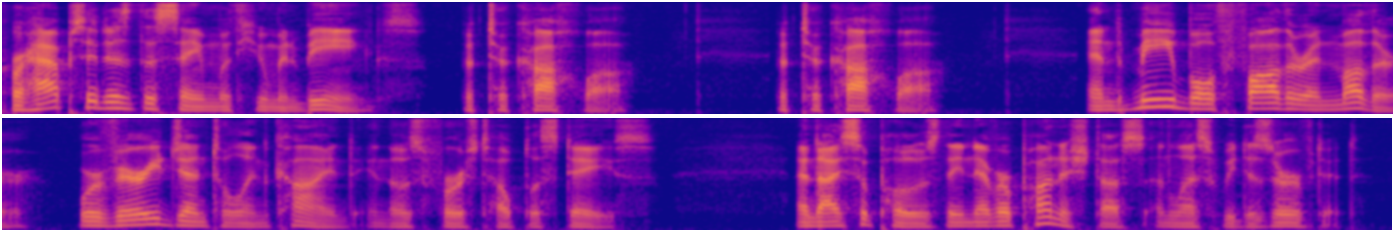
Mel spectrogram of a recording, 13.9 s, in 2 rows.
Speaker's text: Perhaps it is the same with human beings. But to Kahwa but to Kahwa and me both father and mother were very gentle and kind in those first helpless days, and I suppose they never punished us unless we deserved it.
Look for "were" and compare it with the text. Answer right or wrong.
right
